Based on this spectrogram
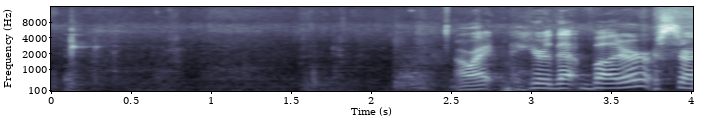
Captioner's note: butter sizzling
